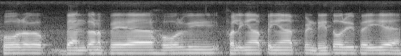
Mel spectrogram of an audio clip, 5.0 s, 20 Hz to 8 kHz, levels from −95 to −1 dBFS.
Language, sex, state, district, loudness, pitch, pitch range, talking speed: Punjabi, male, Punjab, Kapurthala, -15 LUFS, 125 Hz, 120-125 Hz, 145 wpm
